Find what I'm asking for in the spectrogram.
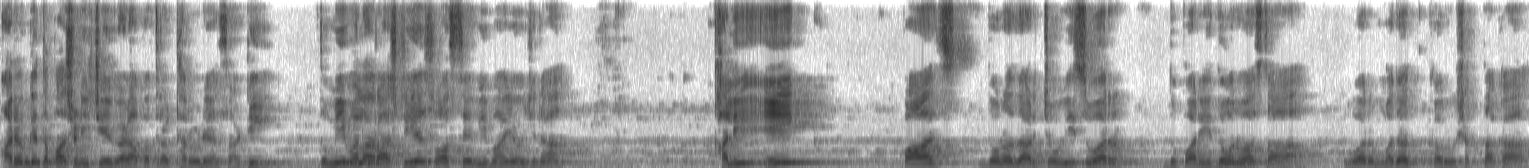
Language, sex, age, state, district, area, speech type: Marathi, male, 60+, Maharashtra, Palghar, rural, read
